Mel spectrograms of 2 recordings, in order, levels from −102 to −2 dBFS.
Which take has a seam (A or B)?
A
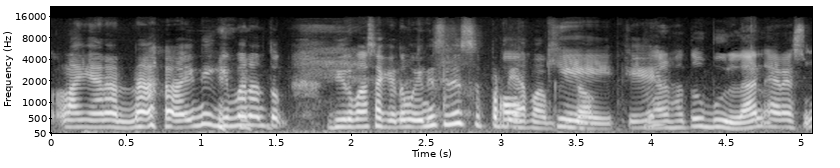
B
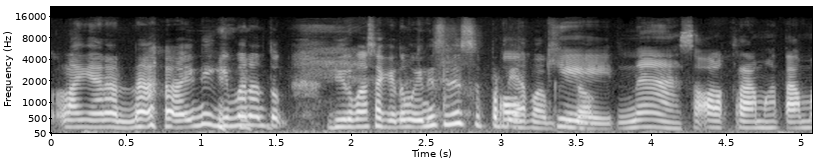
A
